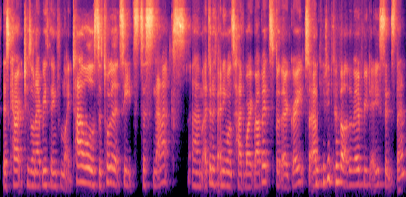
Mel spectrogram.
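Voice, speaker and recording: A woman's voice: medium pitch, fairly even intonation, fairly quick, few pauses. A woman in her twenties, from Scotland, casually presenting her path as an illustrator, chatty and self-deprecating, with frequent ums. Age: 20s. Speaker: guest illustrator.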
